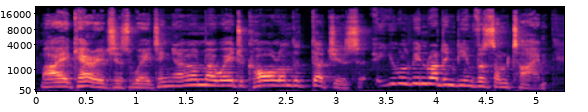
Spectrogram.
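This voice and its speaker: A man voicing a suave, wealthy older gentleman who is courtly, effusive and wryly amused in an audiobook. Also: high-pitched, sing-song, brisk, pitched above the performer's own voice.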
